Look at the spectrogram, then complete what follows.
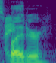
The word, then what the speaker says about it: SPDR: spdr oh but I is it pronounced spider probably probably so um this is the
